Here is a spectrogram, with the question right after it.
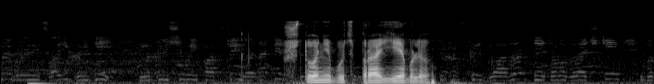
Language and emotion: Russian, neutral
